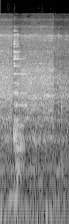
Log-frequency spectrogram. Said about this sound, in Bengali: হলুদ দিয়ে একটু ভেজে নেব।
